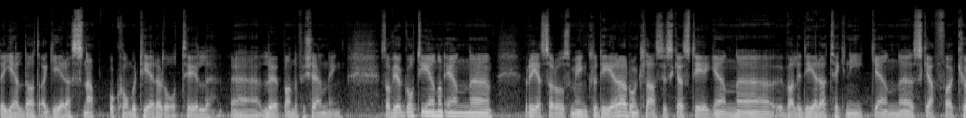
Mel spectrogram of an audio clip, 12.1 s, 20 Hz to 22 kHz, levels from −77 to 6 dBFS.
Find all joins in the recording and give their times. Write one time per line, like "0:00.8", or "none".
0:01.3
0:02.0
0:05.5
